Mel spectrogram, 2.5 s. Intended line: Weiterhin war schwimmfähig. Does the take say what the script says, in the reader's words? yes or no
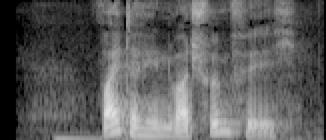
yes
